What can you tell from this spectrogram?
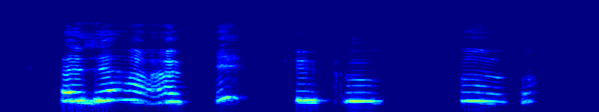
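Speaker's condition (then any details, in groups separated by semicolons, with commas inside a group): Cerebral palsy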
